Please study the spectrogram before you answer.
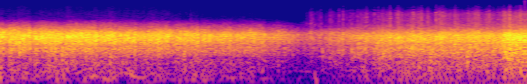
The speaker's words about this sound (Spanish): En este momento aplaude de pie la presentación del … y especialmente de …. Prolongados aplausos de emoción, de alegría y también de despedida a quien nos mantuvo la moral en alto.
